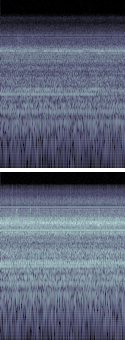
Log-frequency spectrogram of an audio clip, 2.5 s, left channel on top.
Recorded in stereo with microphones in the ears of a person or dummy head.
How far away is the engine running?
About 0.9 m.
